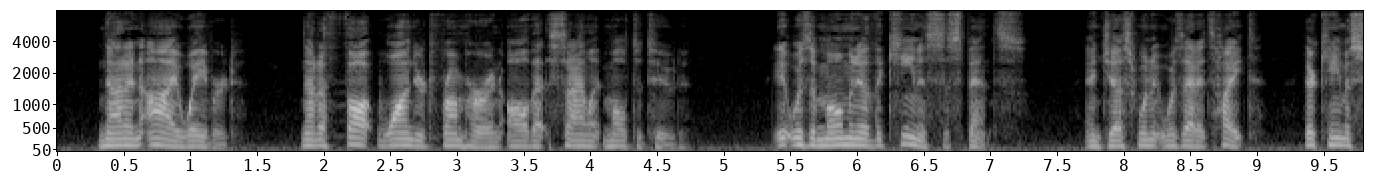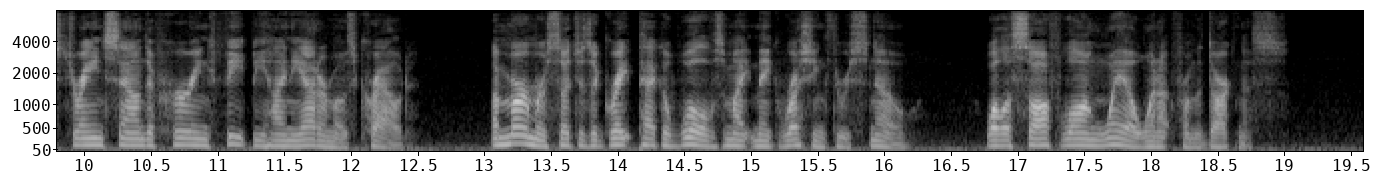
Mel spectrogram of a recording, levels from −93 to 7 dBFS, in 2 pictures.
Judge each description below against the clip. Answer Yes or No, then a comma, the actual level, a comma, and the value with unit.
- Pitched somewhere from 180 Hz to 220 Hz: No, low, 130 Hz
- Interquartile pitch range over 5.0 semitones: No, average, 3.1 semitones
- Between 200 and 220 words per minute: Yes, fast, 205 wpm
